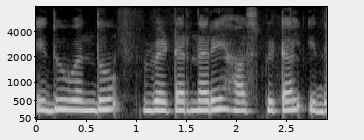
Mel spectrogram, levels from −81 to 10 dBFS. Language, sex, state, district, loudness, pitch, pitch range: Kannada, female, Karnataka, Bidar, -14 LUFS, 245 Hz, 235-255 Hz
